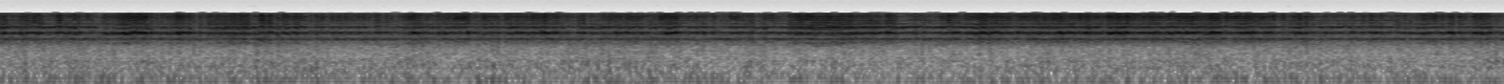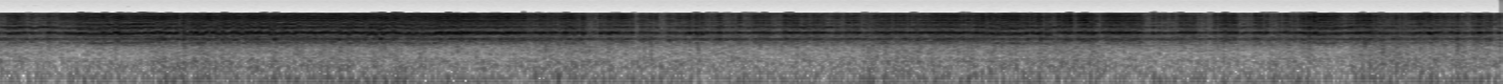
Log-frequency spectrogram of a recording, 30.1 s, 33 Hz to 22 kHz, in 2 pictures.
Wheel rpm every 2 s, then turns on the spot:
220, 220, 230, 230, 220, 240, 240, 230, 200, 200, 240, 230, 230, 230, 230.
none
